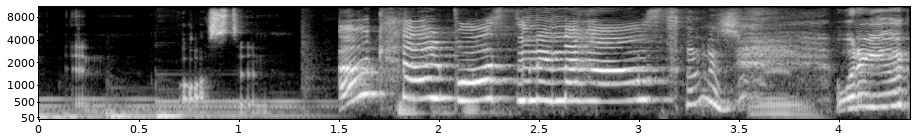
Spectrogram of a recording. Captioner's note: Oliver laughing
